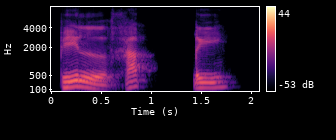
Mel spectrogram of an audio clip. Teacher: Nah, bil haqqi ini ada alif lam qamariyah ditandai dengan lamnya dibaca sukun. Qafnya dibaca double, ada tasdidnya tapi tidak dimantulkan ya.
